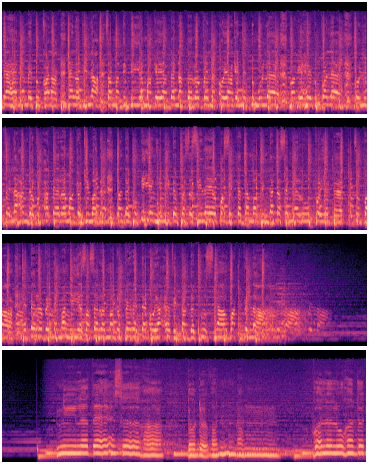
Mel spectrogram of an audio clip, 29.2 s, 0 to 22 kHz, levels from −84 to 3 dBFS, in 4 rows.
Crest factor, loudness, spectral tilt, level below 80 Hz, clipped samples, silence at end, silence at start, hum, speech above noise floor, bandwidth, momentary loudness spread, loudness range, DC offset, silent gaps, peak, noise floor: 14 dB; -15 LUFS; -4.5 dB/octave; -60 dBFS; under 0.1%; 0 s; 0 s; none; 28 dB; 17 kHz; 5 LU; 3 LU; under 0.1%; none; 0 dBFS; -42 dBFS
